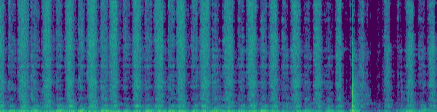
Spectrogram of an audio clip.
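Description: Carrot being grated quickly on a flat stainless steel hand grater, with rapid rasping strokes several times a second that thin out near the end. A single sharp knock about four and a half seconds in.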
